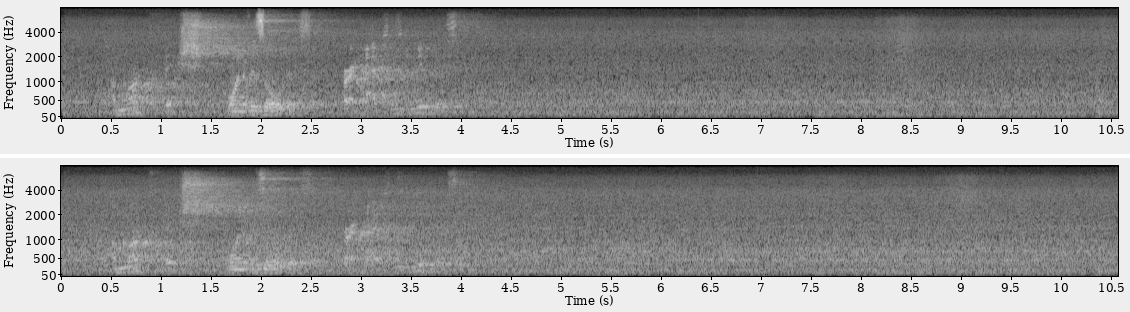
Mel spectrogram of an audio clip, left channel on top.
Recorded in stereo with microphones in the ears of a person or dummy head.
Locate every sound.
0.5 s a man speaking: 5° right (ahead or behind), 1.3 m; by 4.0 s 65° left (ahead or behind), 3.5 m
